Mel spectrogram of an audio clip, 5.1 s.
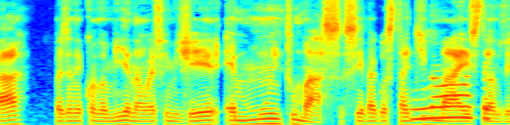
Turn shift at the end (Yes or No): Yes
